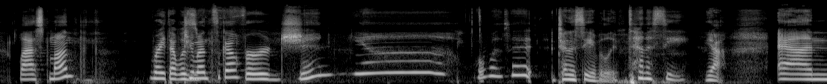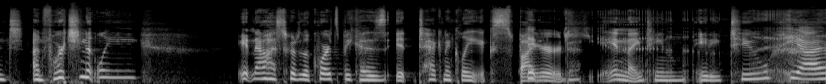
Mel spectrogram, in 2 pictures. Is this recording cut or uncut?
uncut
